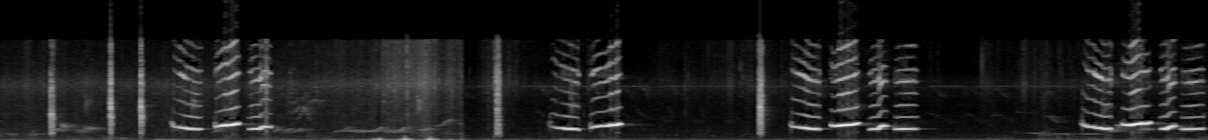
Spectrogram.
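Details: Female white-rumped shama calls used to encourage male song. Short series of three to four buzzy, bent notes repeat several times across the stretch. Sharp clicks and a brief low rumbling sound are heard between them.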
